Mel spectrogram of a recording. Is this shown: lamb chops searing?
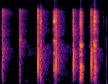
no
